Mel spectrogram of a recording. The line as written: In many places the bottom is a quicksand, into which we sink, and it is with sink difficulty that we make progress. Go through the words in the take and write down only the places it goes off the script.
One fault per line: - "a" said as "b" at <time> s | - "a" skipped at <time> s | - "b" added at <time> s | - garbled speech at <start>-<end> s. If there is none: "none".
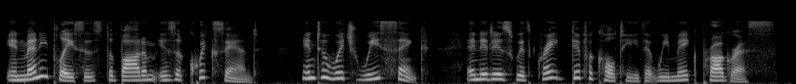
- "sink" said as "great" at 5.4 s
